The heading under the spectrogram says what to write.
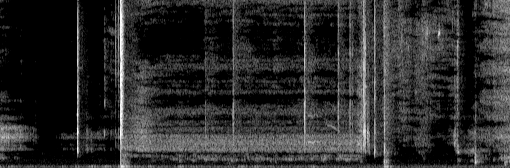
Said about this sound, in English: Let me light this joint back up. First and foremost, oh man, this shit's acting up.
